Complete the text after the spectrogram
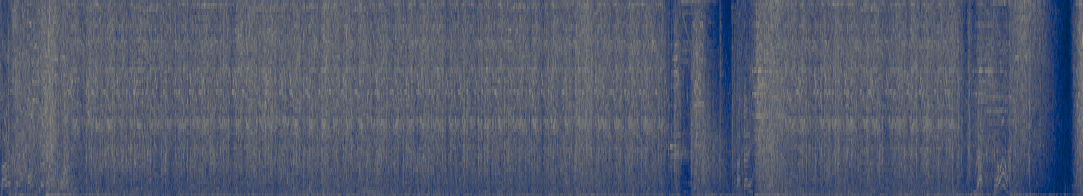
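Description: Sword slashes and impacts clash rapidly in a game battle.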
